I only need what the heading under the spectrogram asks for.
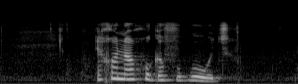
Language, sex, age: Northern Sotho, male, 22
